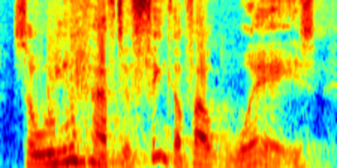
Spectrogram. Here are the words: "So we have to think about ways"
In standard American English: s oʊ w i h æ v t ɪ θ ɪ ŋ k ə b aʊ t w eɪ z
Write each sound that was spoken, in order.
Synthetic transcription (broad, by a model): s oʊ w i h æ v t ɪ θ ɪ ŋ k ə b aʊ t w eɪ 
